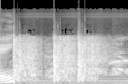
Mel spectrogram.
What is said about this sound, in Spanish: Se escuchan unos disparos.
